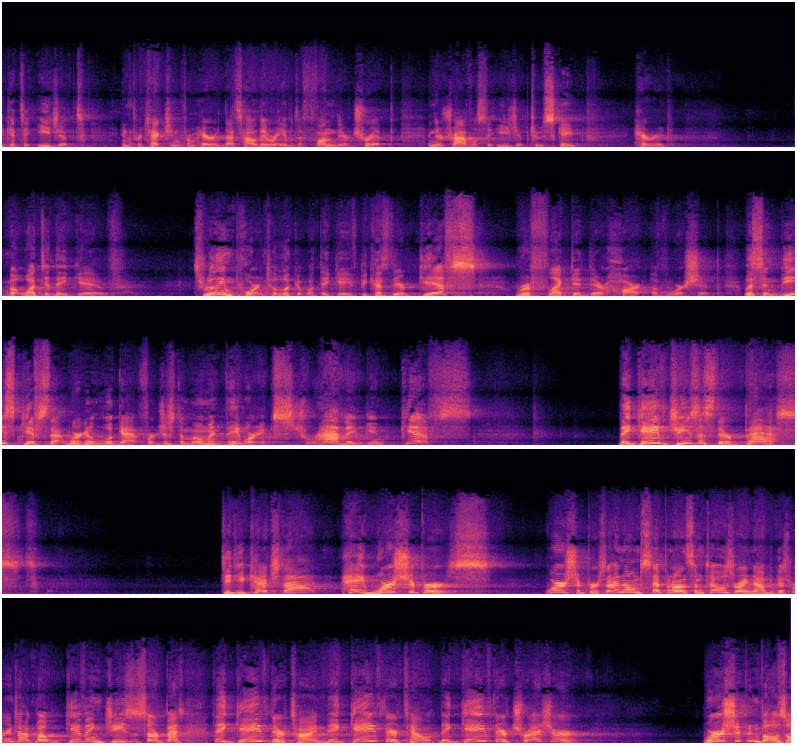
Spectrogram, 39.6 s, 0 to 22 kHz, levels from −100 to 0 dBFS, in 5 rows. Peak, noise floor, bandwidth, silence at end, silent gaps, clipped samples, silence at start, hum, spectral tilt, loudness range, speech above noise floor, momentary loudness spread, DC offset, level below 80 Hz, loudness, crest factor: -6 dBFS; -79 dBFS; 16 kHz; 0 s; none; under 0.1%; 0 s; none; -3 dB/octave; 8 LU; 52 dB; 15 LU; under 0.1%; -88 dBFS; -26 LUFS; 22 dB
